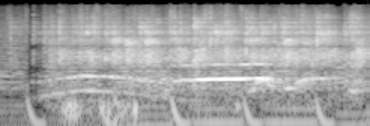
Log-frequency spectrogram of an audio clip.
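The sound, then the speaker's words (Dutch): A crowd applauds four guests steadily for about three seconds, a dense wash of clapping with no voices on top, a faint whistle-like tone running through it. “Ehm, nu, eh, mag ik een hartelijk applaus voor onze vier gasten.”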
